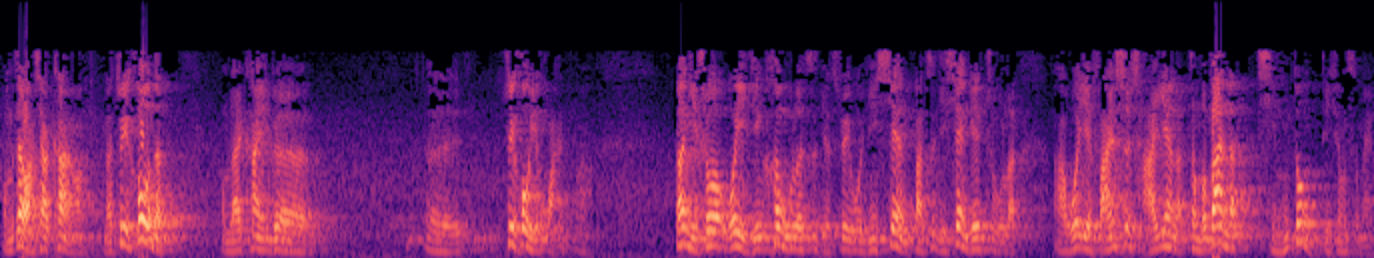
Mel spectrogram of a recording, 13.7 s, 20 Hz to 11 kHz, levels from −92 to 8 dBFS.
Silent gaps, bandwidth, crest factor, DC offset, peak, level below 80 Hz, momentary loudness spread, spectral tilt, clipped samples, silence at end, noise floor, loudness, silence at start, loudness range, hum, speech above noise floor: none; 5.8 kHz; 18 dB; under 0.1%; 0 dBFS; -58 dBFS; 19 LU; -8 dB/octave; under 0.1%; 0.05 s; -48 dBFS; -17 LUFS; 0 s; 6 LU; none; 31 dB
